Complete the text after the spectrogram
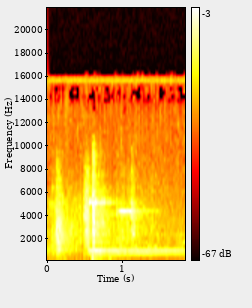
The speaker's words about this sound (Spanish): llega a la puerta del piso y llama al timbre.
